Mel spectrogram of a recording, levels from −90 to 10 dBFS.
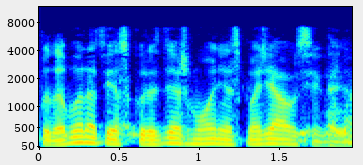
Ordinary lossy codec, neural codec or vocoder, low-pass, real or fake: MP3, 48 kbps; codec, 16 kHz, 4 kbps, FunCodec, trained on Chinese and English, 50 frames a second; 7.2 kHz; fake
